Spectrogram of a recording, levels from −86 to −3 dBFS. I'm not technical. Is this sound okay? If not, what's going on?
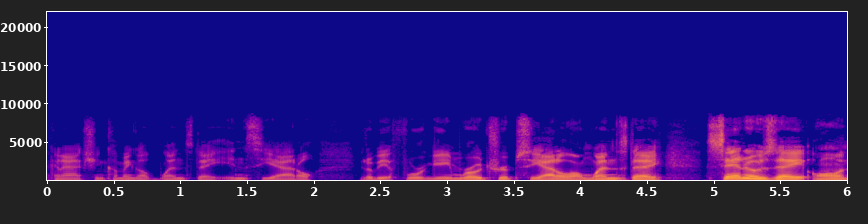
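No. At about 3.09 s, between "be a four game" and "road trip", the speech suddenly gets louder. This is a microphone volume stepped up: the call software found the microphone too quiet and turned its level up in one jump. Unlike a speaker leaning closer, the voice and the background noise rise together, instantly, and stay louder.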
